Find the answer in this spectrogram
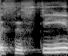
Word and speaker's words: cysteine: CYSTEINE. Is that correct? Yes, 16. And then you pronounce it cysteine.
